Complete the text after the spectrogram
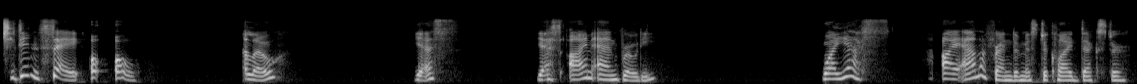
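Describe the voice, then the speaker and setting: A woman playing a distraught, obsessive lovesick woman in a 1940s-style radio drama, with an intense, halting, theatrical delivery. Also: a little high, animated, no echo. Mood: breathless anticipation.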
